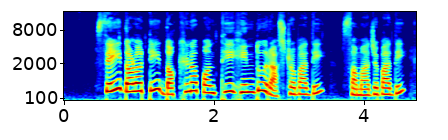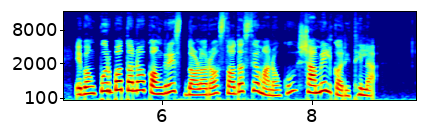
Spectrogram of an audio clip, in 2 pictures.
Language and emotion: Odia, neutral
